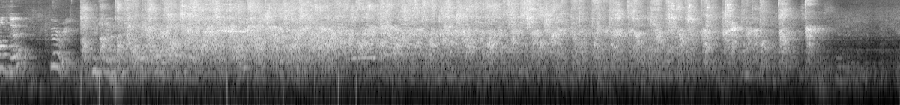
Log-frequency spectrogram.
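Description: A group of people applaud.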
